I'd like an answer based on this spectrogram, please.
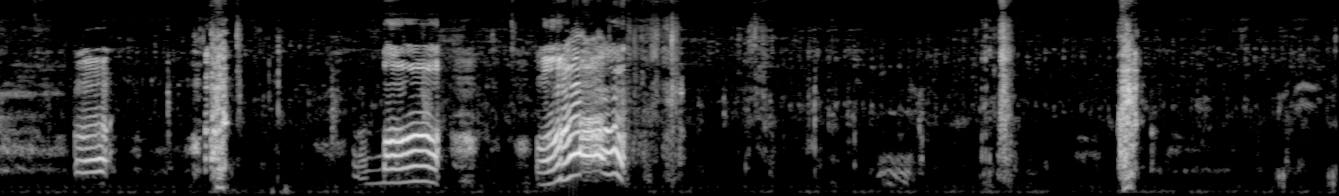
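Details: Goat bleating twice in quick succession, each call nasal and trembling, the second longer with a wobbling, falling pitch, amid scattered sharp clicks and quieter grunting sounds.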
